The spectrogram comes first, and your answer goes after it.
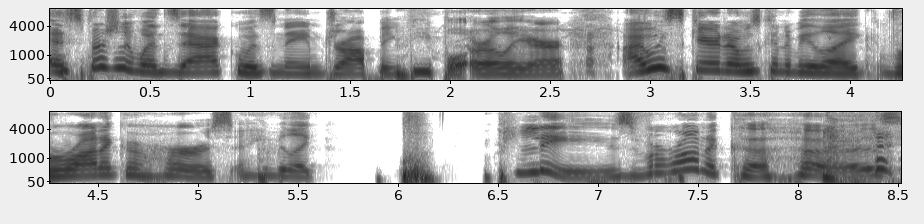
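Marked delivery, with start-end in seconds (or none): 6.5-8.5 put-on old Hollywood-style transatlantic accent. Imagining Zach's reply after his name dropping, playing Zach with a British accent. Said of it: "why does Zach have a British accent?".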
